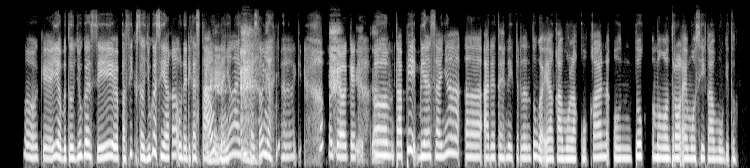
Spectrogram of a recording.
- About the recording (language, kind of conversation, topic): Indonesian, podcast, Bagaimana kamu mengatur emosi supaya tidak meledak saat berdebat?
- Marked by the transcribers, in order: chuckle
